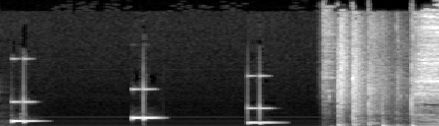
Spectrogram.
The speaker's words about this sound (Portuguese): Pois é, quem é usuário aí de produtos da Apple, né, tá acostumado com esse barulho que é a Siri ou a Siri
